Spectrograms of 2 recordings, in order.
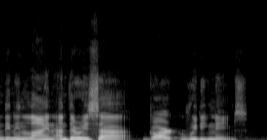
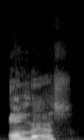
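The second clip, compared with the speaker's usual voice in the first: high, louder, suspenseful single word; dramatic reveal; 11 semitones higher, 5 dB louder than usual. Retold or imitated. Prosecutor hinting at a way out, dramatic. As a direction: dangle it like a sudden loophole.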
